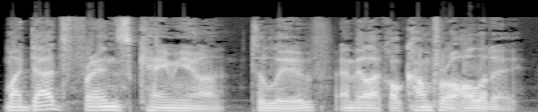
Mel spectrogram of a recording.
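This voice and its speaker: Laid-back low-voiced man in his twenties. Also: a little fast, no echo, studio quality. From Sri Lanka. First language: Sinhalese. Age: 20s. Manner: laid-back, laughs often, trails off mid-thought. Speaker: podcast guest. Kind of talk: casual chat. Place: podcast studio.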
